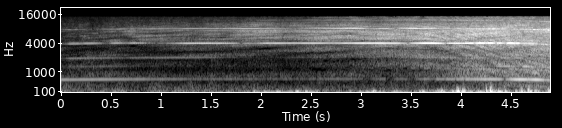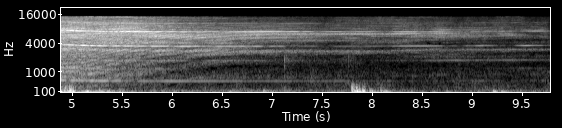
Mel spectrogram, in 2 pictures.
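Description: Sapac EF2000 Eurofighter RC model jet's electric ducted fans whining in a low fly-by. The whine swells to its loudest about four seconds in, drops in pitch as the jet passes, then fades. A short low thump comes near the end.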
